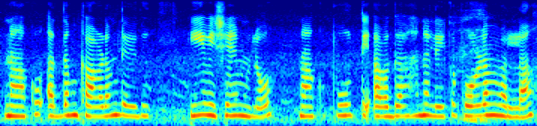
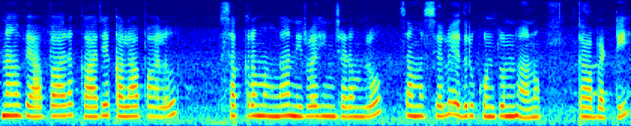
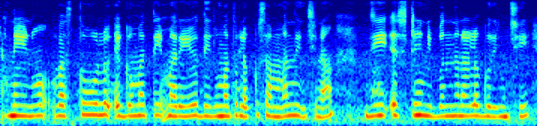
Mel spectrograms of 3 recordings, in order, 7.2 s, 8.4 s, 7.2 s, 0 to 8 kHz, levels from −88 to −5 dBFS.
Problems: none marked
